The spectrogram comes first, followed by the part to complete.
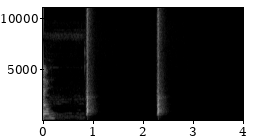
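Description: Two short, sharp clicks about a second and a half apart.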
